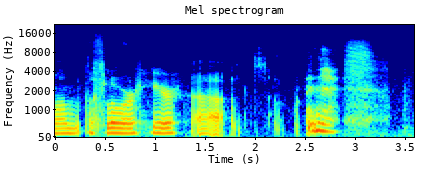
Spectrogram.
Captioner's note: a few strange noises from his mouth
